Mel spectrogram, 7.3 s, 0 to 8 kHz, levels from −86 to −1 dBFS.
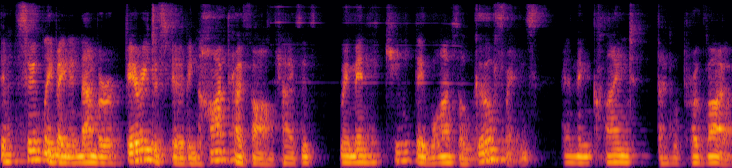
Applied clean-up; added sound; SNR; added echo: neural mask model DeepFilterNet 3.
